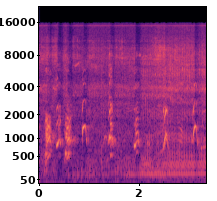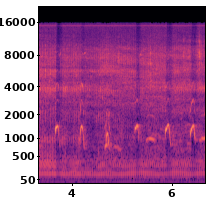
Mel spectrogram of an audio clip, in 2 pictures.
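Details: Standard Schnauzer at coursing training yelping steadily, each sharp, arching yip rising then dropping, repeated about every half second over a low steady hum.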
